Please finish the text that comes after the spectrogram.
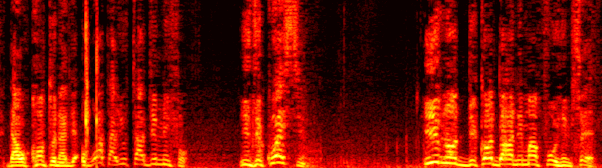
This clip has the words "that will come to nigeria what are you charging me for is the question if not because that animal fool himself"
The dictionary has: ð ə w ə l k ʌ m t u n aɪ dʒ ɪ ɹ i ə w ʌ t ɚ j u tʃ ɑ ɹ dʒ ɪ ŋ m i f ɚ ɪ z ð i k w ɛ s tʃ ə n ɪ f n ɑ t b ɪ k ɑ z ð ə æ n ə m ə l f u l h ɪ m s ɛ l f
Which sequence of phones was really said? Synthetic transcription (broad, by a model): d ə w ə k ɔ m t u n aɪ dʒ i w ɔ t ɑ j u tʃ ɑ dʒ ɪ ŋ m i f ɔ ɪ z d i k w ɛ s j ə n ɪ f n ɑ t b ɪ k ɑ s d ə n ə m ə n f u l h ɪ m s ɛ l f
